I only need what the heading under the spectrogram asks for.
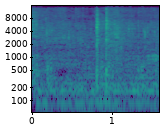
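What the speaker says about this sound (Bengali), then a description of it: "দেখো এখন এই আলুটা ভেজে নেবো" Potato frying in oil in a wok gives a soft, steady sizzle, broken by two quick clinks or stirs close together.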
